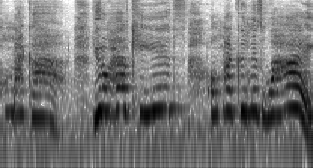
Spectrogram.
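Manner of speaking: hurt, pitying tone, very high and drawn out. Retelling a coworker's reaction to hearing there were no kids: imitating a hurt, pitying coworker. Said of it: "She was so hurt".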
